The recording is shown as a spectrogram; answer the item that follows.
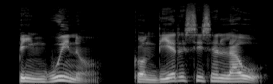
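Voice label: "pingüino", Spanish, male; mekanta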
